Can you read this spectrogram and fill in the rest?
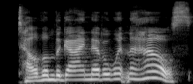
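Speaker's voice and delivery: put-on, borrowed local Boston accent. Reading out a text from a group of people, in their accent. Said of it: "I'm saying in their accent".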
